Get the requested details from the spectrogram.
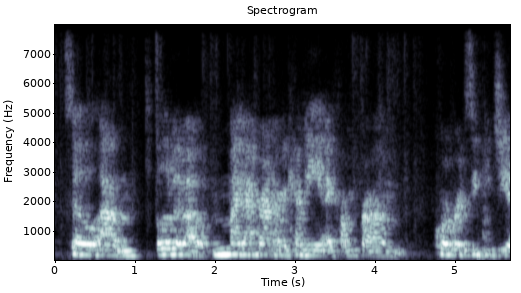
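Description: With strong room echo around her, a woman speaks in a fairly bright tone with little pitch movement.

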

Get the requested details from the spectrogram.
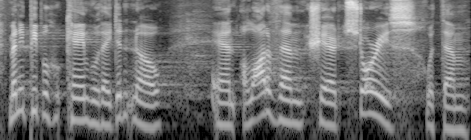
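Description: A man's fairly high voice, animated and warm in tone, with ordinary pitch variation at a fairly slow pace. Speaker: priest. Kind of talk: sermon. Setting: church. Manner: clear, persuasive preacher's cadence with a laugh and a storytelling tone. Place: church. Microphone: podium.

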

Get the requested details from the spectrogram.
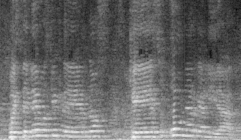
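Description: A woman's high voice with fairly even intonation, audible room echo and noticeable background noise. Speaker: candidate. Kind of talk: campaign speech. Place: bar. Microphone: pa.

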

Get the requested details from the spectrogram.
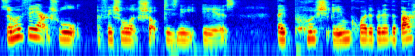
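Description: The woman's pitch varies in an ordinary way as she talks. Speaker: collector vlogger. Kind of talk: casual unboxing vlog chat. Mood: delighted, gushing. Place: home room.

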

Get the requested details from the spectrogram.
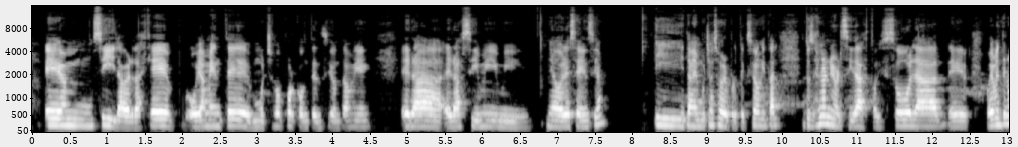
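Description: At a moderate pace, a woman speaks in a plain, everyday voice of medium pitch with fairly even intonation. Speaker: nutritionist. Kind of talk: casual interview chat.

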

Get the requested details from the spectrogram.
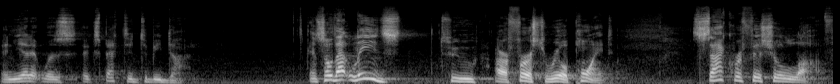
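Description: A man's fairly high, somewhat breathy voice at a very slow pace, with very wide pitch swings and long, frequent pauses. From US South, Montgomery, Alabama; Alabama. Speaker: pastor. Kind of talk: sermon. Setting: church. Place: church. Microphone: podium.

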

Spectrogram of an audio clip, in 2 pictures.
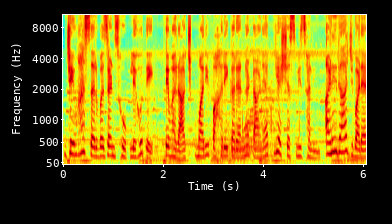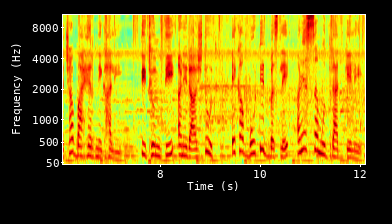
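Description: A woman speaks with lively intonation and few pauses. Clear music plays in the background. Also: medium pitch for a woman, moderate pace.

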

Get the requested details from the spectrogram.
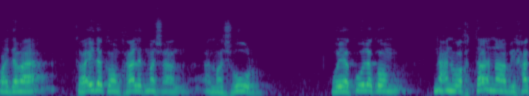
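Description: A man talks at a high pitch and a fairly slow pace. The background is quiet. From Syria, Aleppo; Syria. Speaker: rabbi. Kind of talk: public appeal. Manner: halting. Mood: earnest, pleading. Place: home room.

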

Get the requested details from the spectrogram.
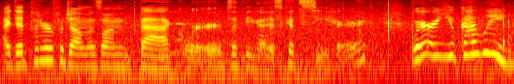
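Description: A dry sound with no echo at a moderate pace, with noticeable background noise. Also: woman. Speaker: parent vlogger. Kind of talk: casual vlog chat. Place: hall. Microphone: phone near.

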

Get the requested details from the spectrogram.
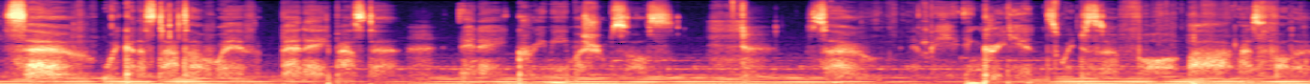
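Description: The speech moves at a very slow pace with long, frequent pauses. Music plays clearly in the background. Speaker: ASMR recipe reader. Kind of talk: ASMR reading of a cookbook recipe. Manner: soft, hushed ASMR reading voice. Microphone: phone near.

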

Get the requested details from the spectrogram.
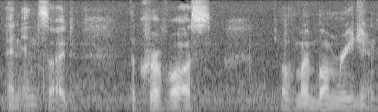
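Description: Over noticeable background noise, a man talks at a fairly slow pace in a fairly low pitch, his intonation fairly even. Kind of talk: casual vlog chat. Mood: groggy, joking after procedure. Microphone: phone near.

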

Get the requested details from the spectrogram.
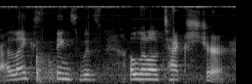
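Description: A woman speaks at a moderate pace, with light noise in the background. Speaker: cooking host. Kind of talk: tutorial. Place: kitchen. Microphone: lapel.

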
